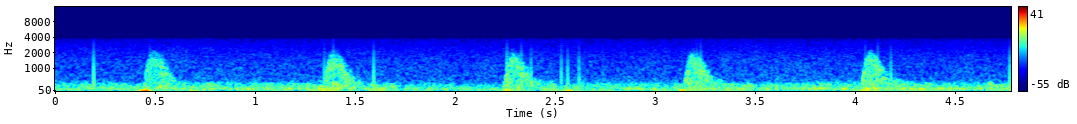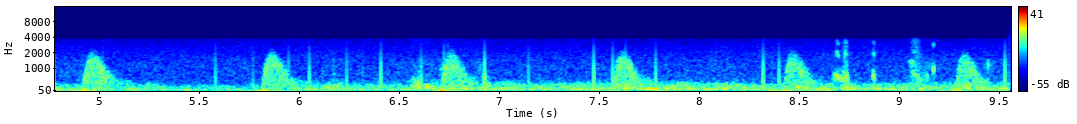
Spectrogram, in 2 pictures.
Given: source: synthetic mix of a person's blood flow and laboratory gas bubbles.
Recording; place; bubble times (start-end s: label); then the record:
Doppler ultrasound of blood flow; subclavian vein
6.16-6.28 s: bubbles
6.56-6.82 s: bubbles
6.90-6.98 s: bubbles
8.67-8.82 s: bubbles
8.86-8.93 s: bubbles
9.05-9.22 s: bubbles
9.36-9.51 s: bubbles
From the record:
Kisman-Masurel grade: 222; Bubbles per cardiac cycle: several, 3 to 8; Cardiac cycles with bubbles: 10 to 50%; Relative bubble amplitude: moderate (0.250 to 0.450); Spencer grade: 2 (many but less than half of the cardiac periods contain bubble signals, singularly or in groups); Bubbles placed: anywhere in the cardiac cycle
